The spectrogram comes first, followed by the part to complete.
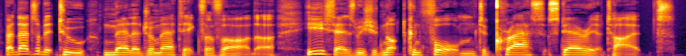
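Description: A man's voice: mid-range voice, expressive, measured pace, no echo, studio quality. A man voicing a suave, self-assured young male vampire with an urbane, patiently condescending manner for an audiobook. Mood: light, urbane. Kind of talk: audiobook character voice.

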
